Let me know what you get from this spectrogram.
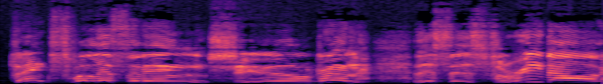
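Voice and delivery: hyped DJ sign-off. Acted. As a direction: pump up the crowd with your own name. Radio DJ sign-off.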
